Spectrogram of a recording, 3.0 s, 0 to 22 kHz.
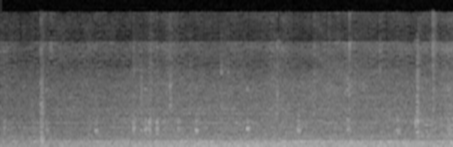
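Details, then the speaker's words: Car driving on a 25°C day: a steady rushing hum of the air-conditioning blower running flat out drowns out the faint engine drone and road noise. "Yeah, the air con's going like the absolute clappers at the moment."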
